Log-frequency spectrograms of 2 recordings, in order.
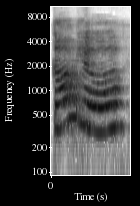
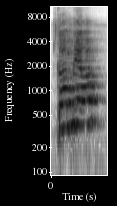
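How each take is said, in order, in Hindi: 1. यह प्यार और स्नेह से कहा गया है। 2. यह बिना किसी भाव के सपाट तरीके से कहा गया है। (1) "प्यार से जैसे कम हियर" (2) "अगर कोई एक्सप्रेशन नहीं देते"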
